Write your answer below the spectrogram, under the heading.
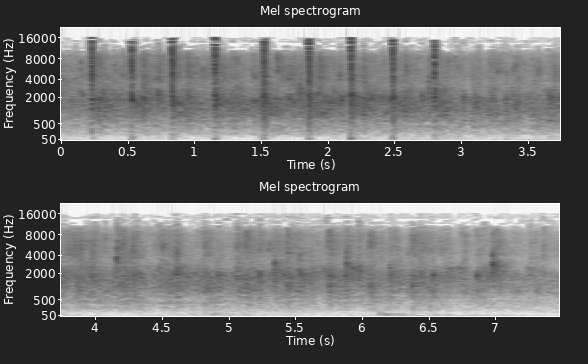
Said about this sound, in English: And please join me in one last round of applause for them, please.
